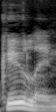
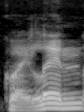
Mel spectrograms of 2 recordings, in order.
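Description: First: The name is said with altered sounds. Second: The name is said in its usual form. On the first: The speaker calls it wrong. "or Gulin if you are Michelle" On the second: The speaker calls it right. "teams were flown to Guilin"

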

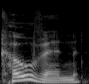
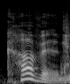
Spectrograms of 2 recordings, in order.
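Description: First: The vowel does not rhyme with oven. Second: The vowel rhymes with oven. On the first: This is how the filmmaker himself says it. "He calls it Coven" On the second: This is how everyone else says it. "it's Coven, like oven"

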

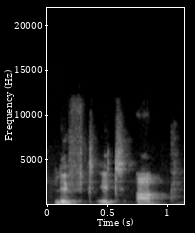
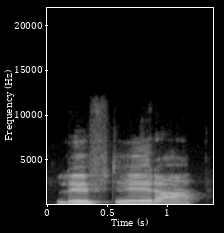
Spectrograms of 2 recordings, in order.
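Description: First: A glottal stop separates lift from it. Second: Lift runs straight into it with no break. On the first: The speaker calls it right. "Put a glottal there" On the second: The speaker calls it wrong. "We don't want"

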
